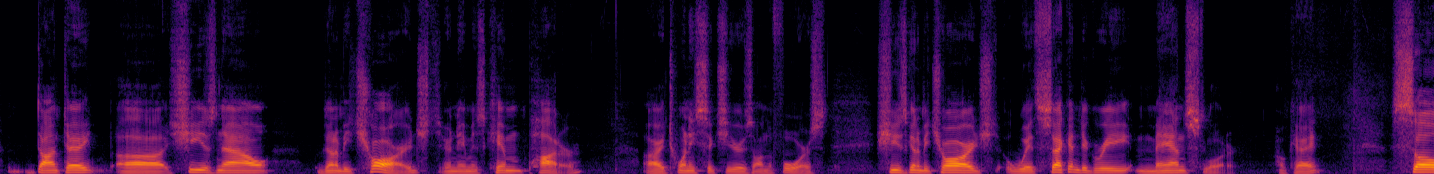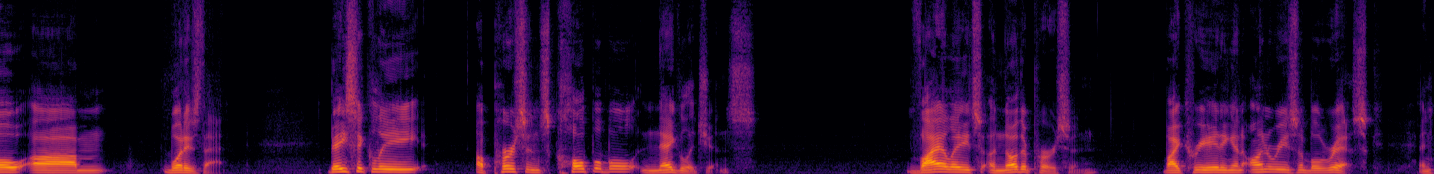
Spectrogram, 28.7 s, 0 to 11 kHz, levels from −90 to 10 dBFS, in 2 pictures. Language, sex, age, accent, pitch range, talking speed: English, male, 50-69, American, 110-145 Hz, 105 wpm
